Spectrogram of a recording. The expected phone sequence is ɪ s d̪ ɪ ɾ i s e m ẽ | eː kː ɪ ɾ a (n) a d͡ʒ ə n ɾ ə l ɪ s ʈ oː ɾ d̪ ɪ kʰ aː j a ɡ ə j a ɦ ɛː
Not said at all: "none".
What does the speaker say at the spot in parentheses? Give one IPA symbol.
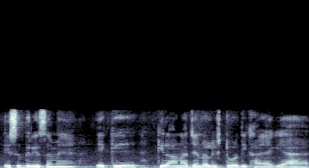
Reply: n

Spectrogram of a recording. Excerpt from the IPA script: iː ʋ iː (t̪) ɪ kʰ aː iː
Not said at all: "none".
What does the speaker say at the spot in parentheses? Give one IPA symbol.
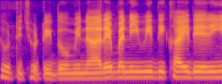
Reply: d̪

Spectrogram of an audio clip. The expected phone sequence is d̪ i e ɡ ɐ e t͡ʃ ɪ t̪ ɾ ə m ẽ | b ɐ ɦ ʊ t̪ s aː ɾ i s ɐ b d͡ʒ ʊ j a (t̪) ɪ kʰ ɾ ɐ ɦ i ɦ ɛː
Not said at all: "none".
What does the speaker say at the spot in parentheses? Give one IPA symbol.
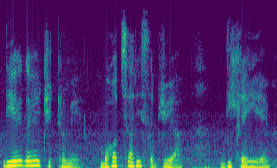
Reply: d̪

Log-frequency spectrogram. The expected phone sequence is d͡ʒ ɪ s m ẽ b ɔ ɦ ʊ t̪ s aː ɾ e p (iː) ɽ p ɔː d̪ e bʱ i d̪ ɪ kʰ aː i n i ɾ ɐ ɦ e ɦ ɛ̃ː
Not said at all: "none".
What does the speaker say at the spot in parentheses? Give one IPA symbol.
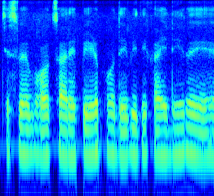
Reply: iː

